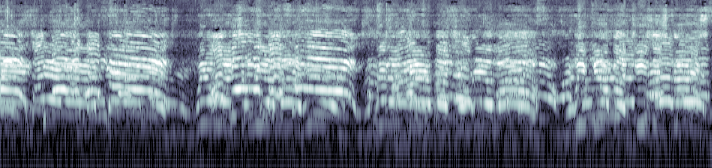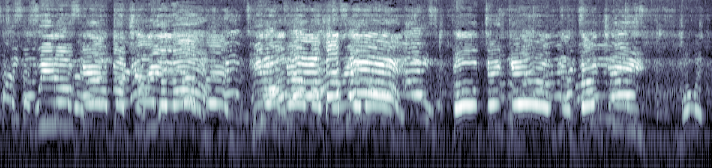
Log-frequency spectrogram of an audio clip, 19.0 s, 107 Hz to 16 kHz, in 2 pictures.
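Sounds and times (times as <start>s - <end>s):
right-wing pro-Trump crowd at a rally shouting heckling and chanting: 0.0s - 18.2s.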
